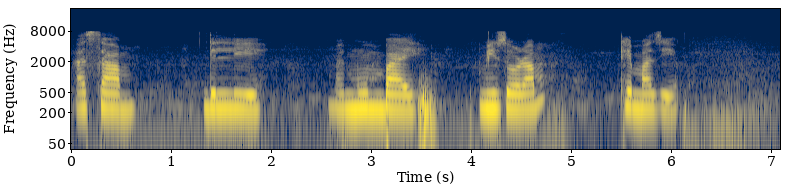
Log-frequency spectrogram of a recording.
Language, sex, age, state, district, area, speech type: Bodo, female, 18-30, Assam, Baksa, rural, spontaneous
